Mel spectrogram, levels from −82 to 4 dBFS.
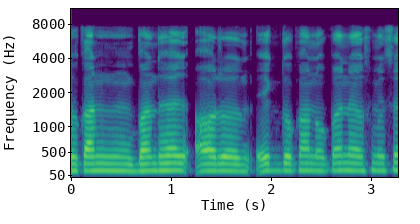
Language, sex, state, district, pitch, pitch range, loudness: Hindi, male, Odisha, Malkangiri, 140 Hz, 135-140 Hz, -19 LUFS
